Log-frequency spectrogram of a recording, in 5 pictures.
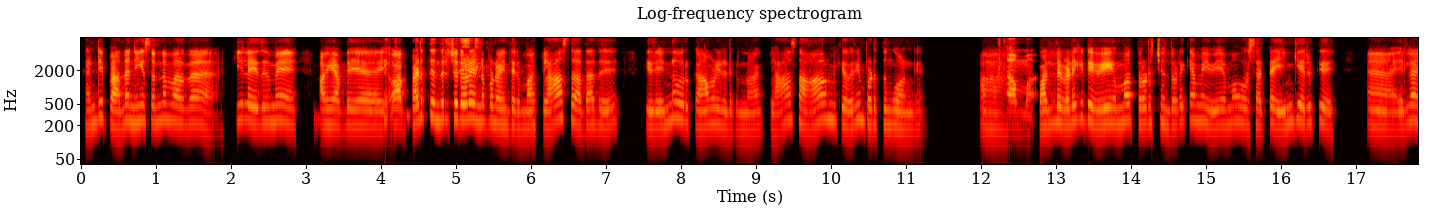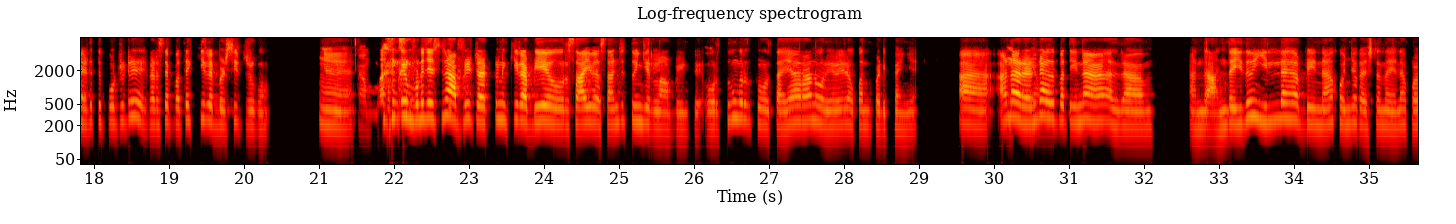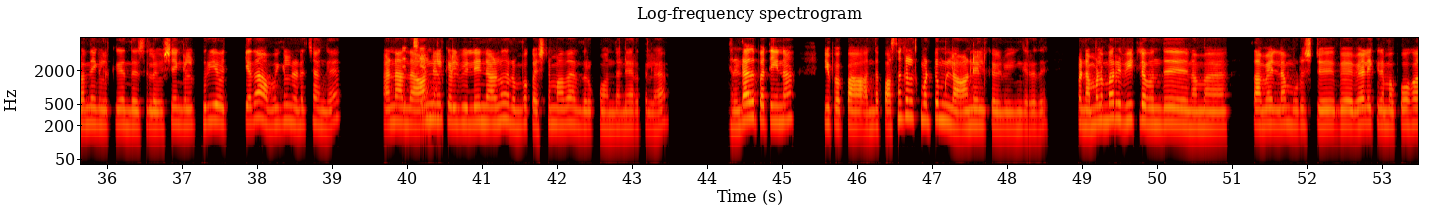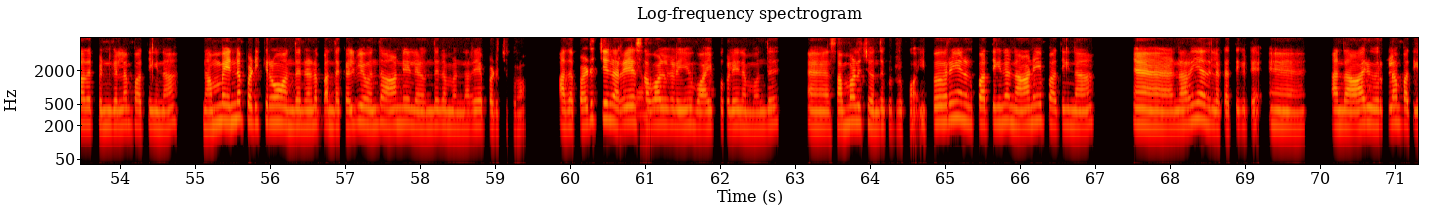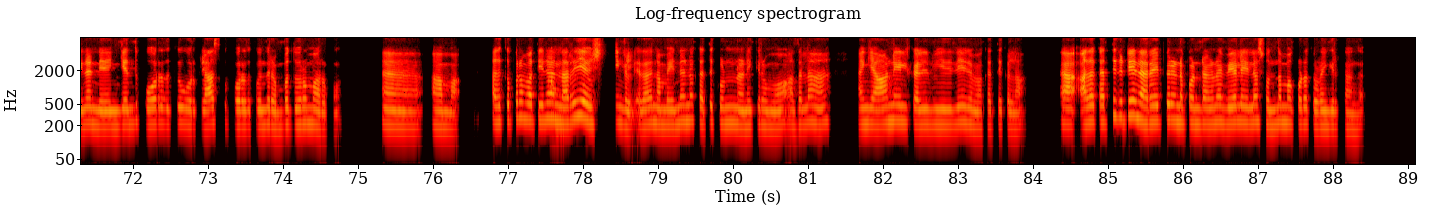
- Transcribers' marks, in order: other noise; laugh; in English: "கிளாஸ்"; in English: "காமடி"; in English: "கிளாஸ்"; in English: "பெட்ஷீட்"; laugh; in English: "ஆன்லைன்"; in English: "ஆன்லைன்"; in English: "ஆன்லைன்ல"; background speech; in English: "ஆரிவொர்"; in English: "கிளாஸ்"; in English: "ஆன்லைன்"
- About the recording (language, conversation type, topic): Tamil, podcast, ஆன்லைன் கல்வியின் சவால்களையும் வாய்ப்புகளையும் எதிர்காலத்தில் எப்படிச் சமாளிக்கலாம்?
